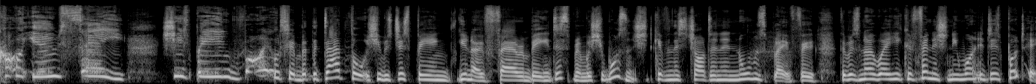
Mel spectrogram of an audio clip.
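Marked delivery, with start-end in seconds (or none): 0.0-3.0 very high, very slow, drawn-out outraged yell. Retelling watching a documentary and screaming at the telly: imitating screaming. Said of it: "I was screaming at the telly saying".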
